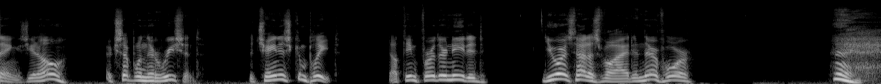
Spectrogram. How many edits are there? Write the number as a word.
two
